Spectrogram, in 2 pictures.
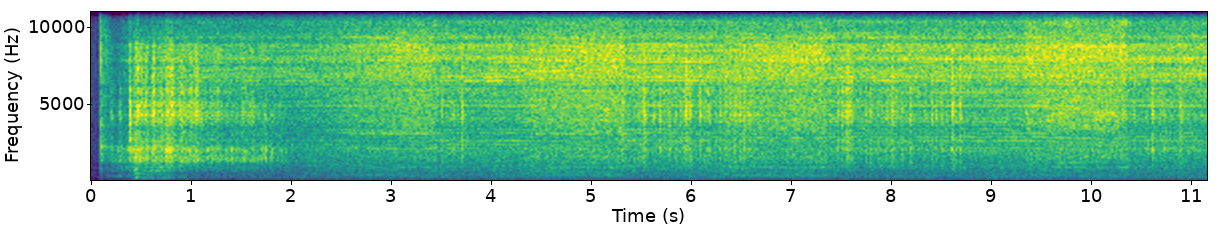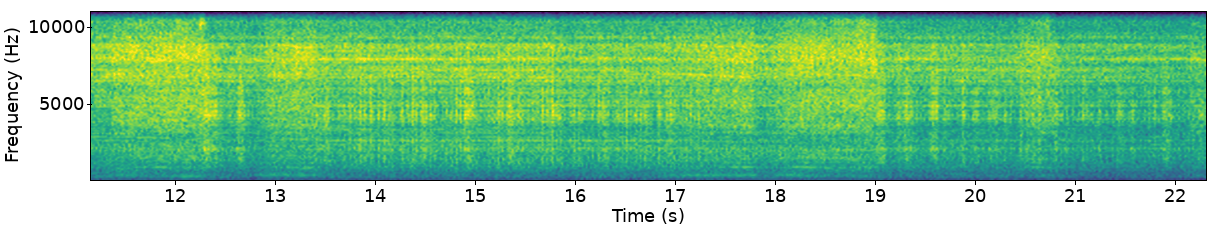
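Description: Bench grinder running with a fine wire wheel, its wire bristles scratching against a steel knife blade to strip off light surface rust. The hissing scratch rises and falls as the blade is moved across the wheel, over a low motor hum.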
